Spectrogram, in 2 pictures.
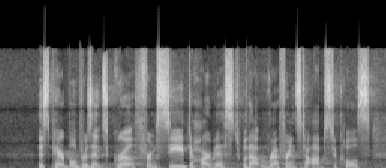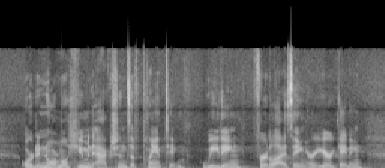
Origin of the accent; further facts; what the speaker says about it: California, United States; I'm from Southern California. I love desert plants.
